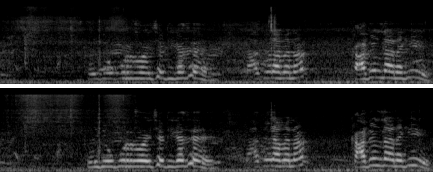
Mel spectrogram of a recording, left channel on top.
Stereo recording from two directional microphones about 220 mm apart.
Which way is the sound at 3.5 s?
20° right (ahead or behind).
